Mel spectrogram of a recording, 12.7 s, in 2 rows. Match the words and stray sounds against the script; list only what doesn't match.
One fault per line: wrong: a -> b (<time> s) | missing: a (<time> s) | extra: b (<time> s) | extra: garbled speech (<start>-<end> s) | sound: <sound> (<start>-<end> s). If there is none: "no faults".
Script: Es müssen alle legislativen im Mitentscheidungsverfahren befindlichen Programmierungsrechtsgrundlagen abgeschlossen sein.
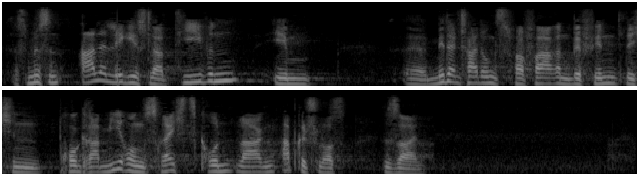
no faults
